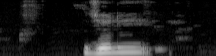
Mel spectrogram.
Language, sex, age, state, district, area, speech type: Santali, male, 30-45, West Bengal, Jhargram, rural, spontaneous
